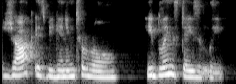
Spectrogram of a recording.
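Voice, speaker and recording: A woman's voice: on the low side, normal speed, a little mellow. A young woman reading stage directions as the narrator of a scripted radio play. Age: young adult.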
